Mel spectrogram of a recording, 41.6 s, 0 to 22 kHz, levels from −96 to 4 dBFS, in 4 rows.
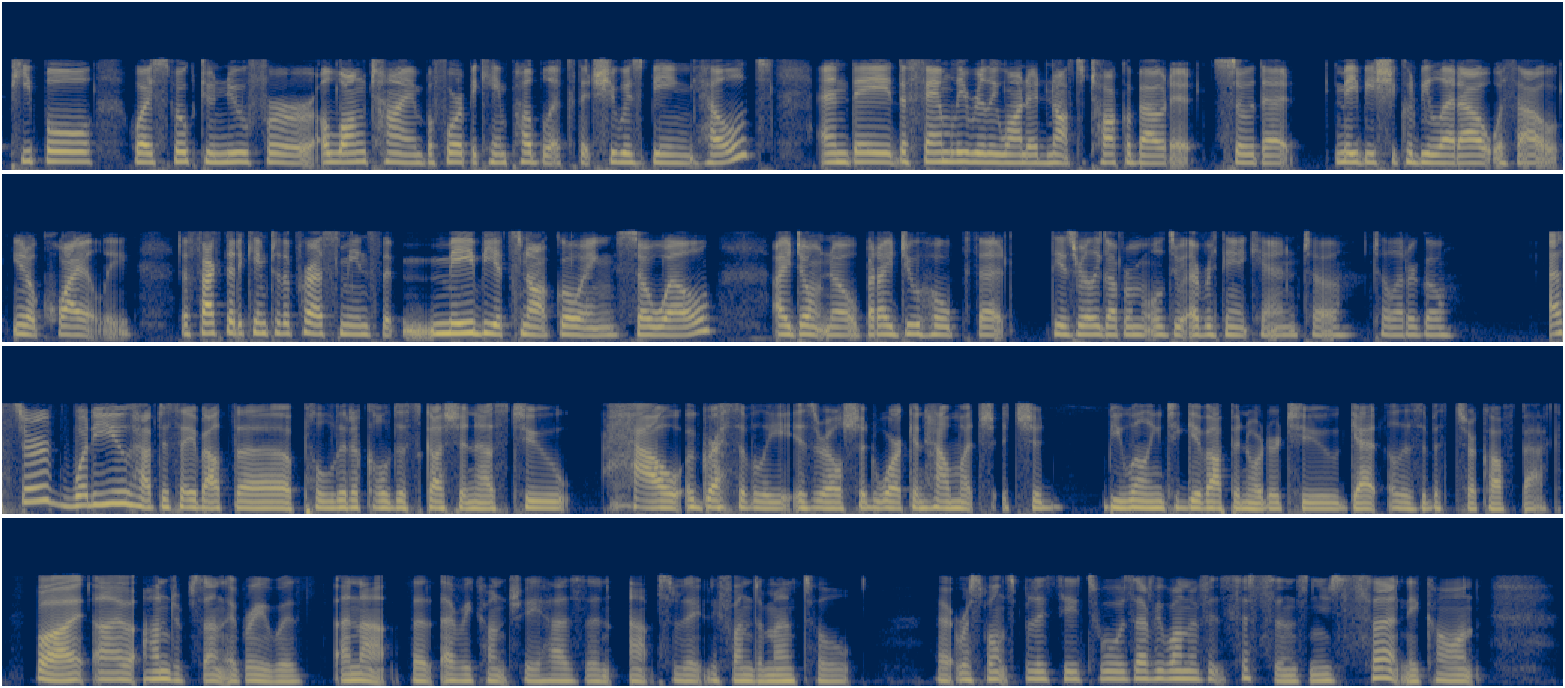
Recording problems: high frequencies cut off; noticeable; nothing above 5.5 kHz

